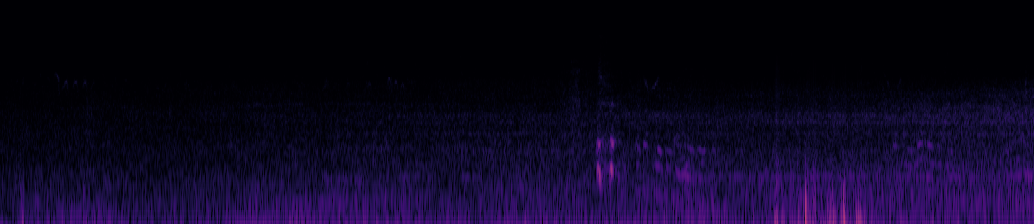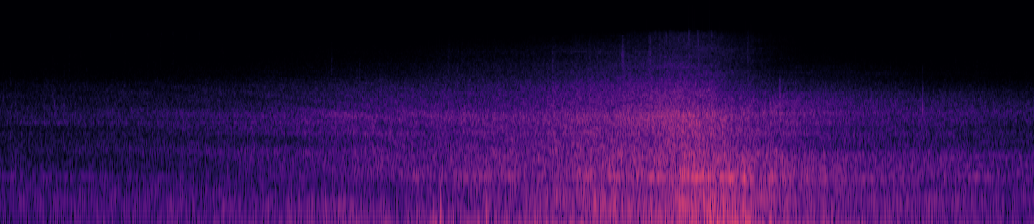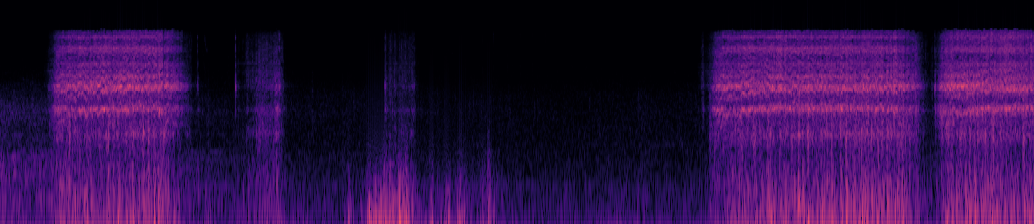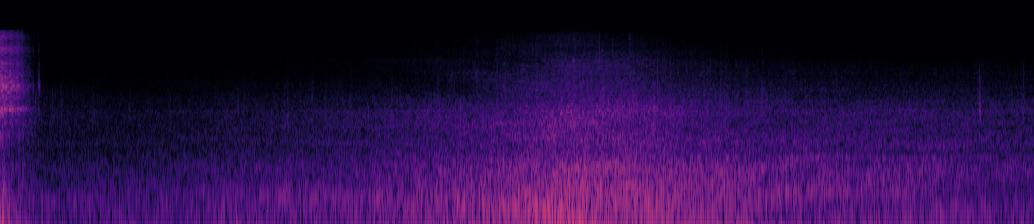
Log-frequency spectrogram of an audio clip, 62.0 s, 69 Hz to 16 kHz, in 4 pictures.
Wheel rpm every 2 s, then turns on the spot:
0, 0, 0, 0, 0, 0, 0, 0, 0, 0, 0, 0, 0, 0, 0, 10, 100, 0, 0, 0, 10, 140, 80, 60, 0, 0, 0, 0, 0, 0, 0.
none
